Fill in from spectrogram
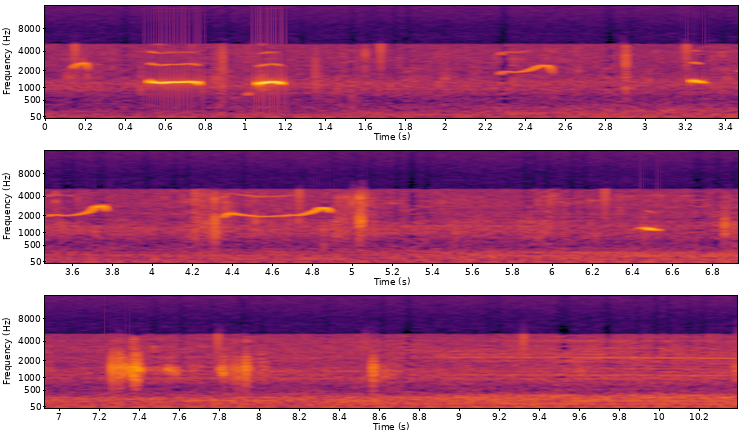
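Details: Curlew giving a scattered series of clear whistles: short, loud notes at first, then several separate upward-curving slurred whistles spaced a second or two apart, fading later into a low steady background rumble.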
